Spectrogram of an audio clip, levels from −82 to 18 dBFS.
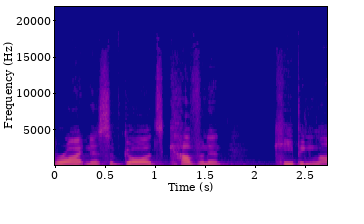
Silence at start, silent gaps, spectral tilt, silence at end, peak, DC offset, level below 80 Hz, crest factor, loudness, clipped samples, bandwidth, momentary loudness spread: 0 s; none; -4.5 dB/octave; 0 s; -18 dBFS; under 0.1%; -76 dBFS; 18 dB; -37 LUFS; under 0.1%; 18.5 kHz; 9 LU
